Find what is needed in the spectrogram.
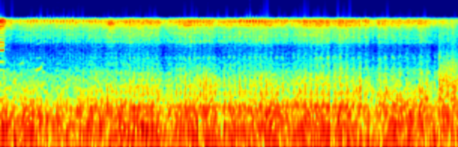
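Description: Motorcycle engine running at road speed while riding, mixed with heavy wind rumble on the microphone.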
